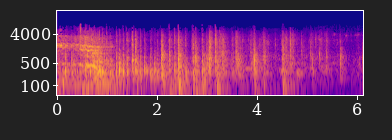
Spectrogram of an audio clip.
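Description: A big paint horse in a corral lets out a loud whinny in the opening second, followed by a busy run of thumps and scuffling knocks that gradually fade.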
